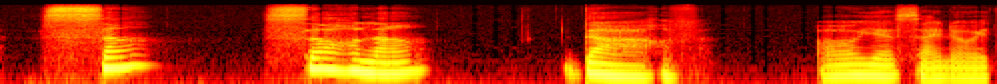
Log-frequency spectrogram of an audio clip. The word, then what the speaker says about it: Saint-Sorlin d'Arves: You do really, just don't look at the spelling of French names and words and basically the French language, right? It is not, it doesn't sound the way it's spelled, right?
